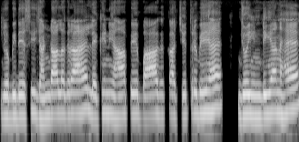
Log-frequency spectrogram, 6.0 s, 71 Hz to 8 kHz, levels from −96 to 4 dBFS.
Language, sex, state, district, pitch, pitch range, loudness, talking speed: Hindi, male, Bihar, Purnia, 175 Hz, 170-185 Hz, -16 LUFS, 170 wpm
